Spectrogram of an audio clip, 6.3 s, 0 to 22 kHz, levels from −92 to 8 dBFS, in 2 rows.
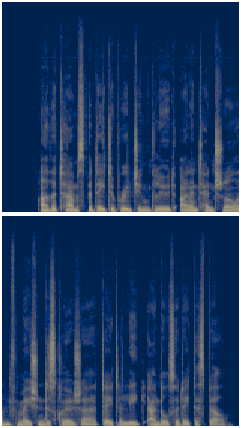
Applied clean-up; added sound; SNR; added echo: neural mask model DeepFilterNet 3.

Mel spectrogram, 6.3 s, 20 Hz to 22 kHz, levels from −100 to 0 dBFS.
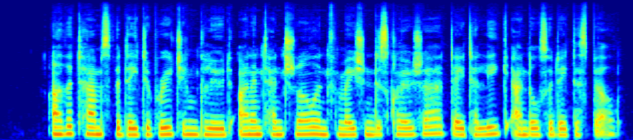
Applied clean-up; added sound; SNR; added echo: none; none; none; none.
